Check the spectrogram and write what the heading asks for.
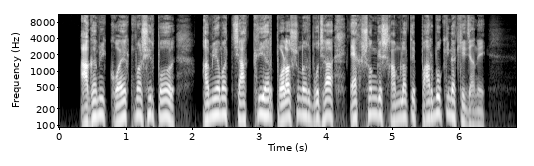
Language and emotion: Bengali, fearful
